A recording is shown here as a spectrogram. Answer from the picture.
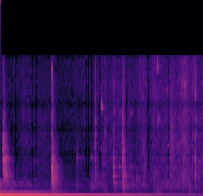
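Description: The final chord of a song on acoustic guitar ringing out and slowly dying away, the song's ending. A couple of faint knocks sound over it.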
